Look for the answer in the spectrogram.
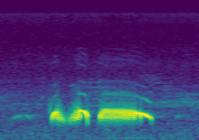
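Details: Spotted dove cooing meant to rouse wild doves to answer: a pair of brief, deep, hollow notes then one sustained rolling coo with a faint lift at the end, clear against near silence.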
